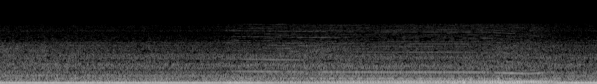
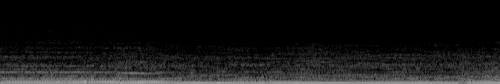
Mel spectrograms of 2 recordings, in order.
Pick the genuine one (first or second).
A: first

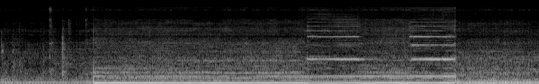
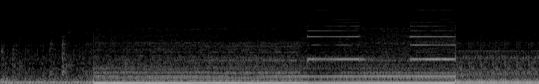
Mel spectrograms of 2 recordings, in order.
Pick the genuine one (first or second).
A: second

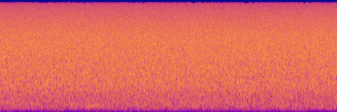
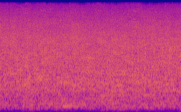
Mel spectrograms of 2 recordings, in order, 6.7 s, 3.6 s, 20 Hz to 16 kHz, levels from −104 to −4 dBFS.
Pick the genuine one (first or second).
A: first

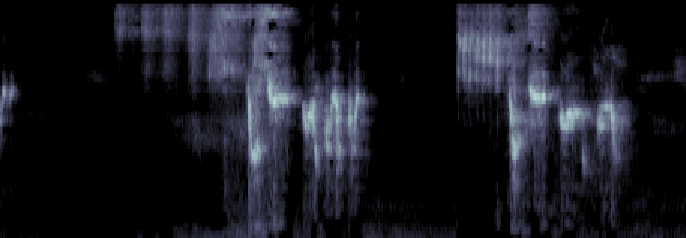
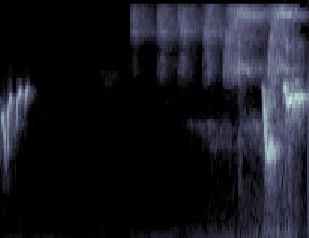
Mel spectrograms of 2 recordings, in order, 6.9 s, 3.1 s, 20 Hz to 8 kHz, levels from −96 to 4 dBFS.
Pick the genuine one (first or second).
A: second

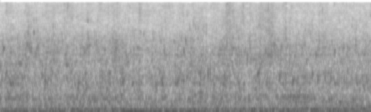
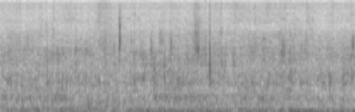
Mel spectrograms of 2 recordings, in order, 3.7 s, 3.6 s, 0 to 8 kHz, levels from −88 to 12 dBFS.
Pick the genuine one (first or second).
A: first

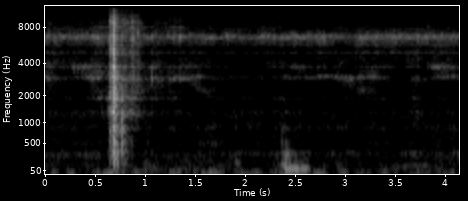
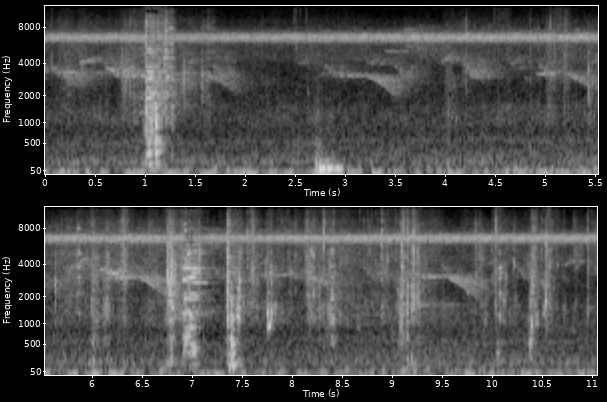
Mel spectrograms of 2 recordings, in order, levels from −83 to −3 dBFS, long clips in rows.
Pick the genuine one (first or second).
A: second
